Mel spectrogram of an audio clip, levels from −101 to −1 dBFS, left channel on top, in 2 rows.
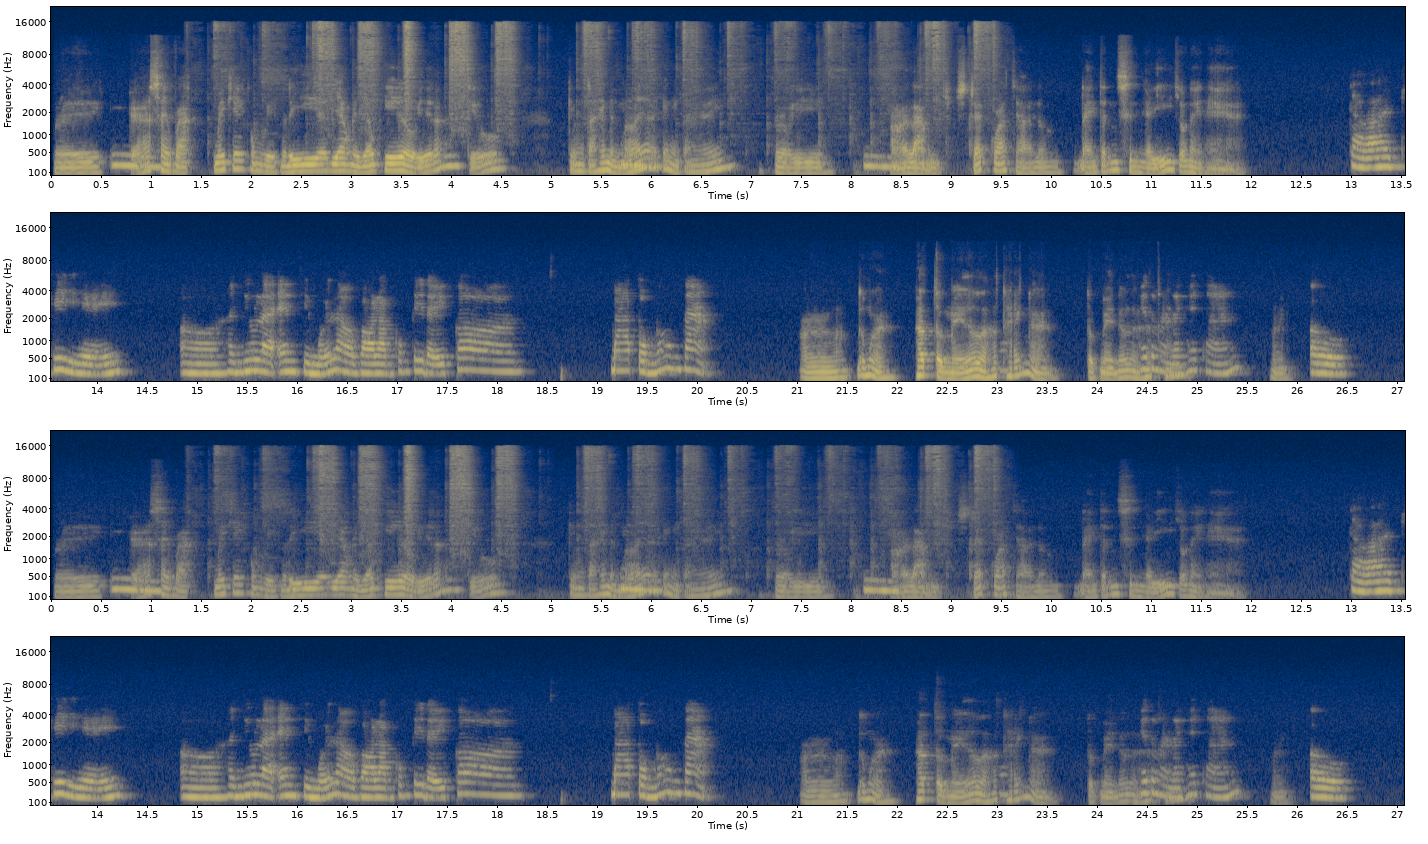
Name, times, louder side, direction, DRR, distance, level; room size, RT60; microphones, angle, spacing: voice 1, 0.0-4.6 5.2-6.9 7.2-7.8 8.4-11.9 21.0-23.6 23.9-24.9 25.7-25.9, left 8 dB, 85° left, 0.3 m, -31 dB
voice 2, 0.6-1.1 5.7-6.2 8.1-8.6 13.0-14.3 14.8-18.3 19.1-20.2 23.0-23.2 24.4-25.5 26.1-26.5, left 1 dB, 15° left, 0.4 m, -31 dB
sound 1, 1.3-4.9 5.2-9.6, left 5 dB, 55° left, 1.4 m, -36 dB
3.2 x 3.1 x 3.7 m
head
